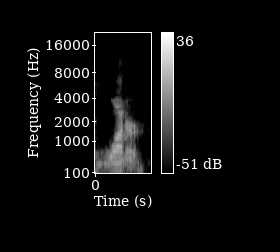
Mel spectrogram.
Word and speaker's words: water: Okay, the first word is water. Water. Okay, did you hear that D sound? Now, the British, they usually pronounce it as water. Water. But in America, we say water.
